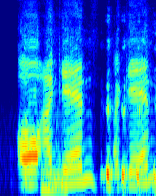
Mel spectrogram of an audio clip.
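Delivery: exasperated, very high put-on Thai accent. The speaker quotes his partner's reaction, imitating her thai accent. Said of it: "she'll go in her Thai accent".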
